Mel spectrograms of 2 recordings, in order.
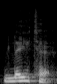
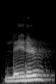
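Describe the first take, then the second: First: "Later" with a clear t and no final r, falling; UK-style "Later"; British later. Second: "Later" with a tapped t and a final r, rising; US-style "Later"; American later. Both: Shown as a demonstration.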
